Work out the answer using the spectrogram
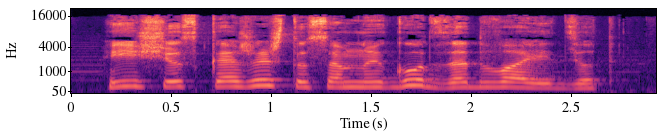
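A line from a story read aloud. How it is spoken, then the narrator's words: Ironic snort. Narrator (Russian): хмыкнула иронично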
